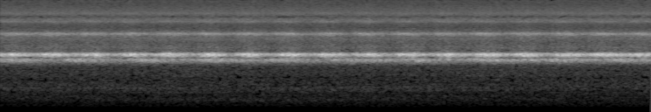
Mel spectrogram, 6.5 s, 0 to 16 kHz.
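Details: Snowy tree crickets on a night estimated at about 79 degrees, a steady high-pitched, jingling chorus with overlapping chirps pulsing roughly two to three times per second and faint higher insect bands above.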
